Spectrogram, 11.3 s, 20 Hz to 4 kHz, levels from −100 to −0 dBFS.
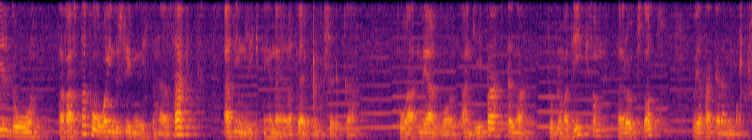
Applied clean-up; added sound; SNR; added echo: none; Wind instrument, woodwind instrument; 19 dB; reverberation time 0.5 s.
